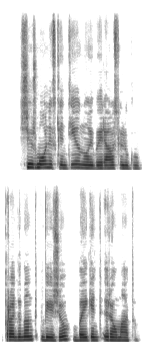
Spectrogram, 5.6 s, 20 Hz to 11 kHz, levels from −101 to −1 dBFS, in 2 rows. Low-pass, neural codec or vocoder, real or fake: 9.9 kHz; none; real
